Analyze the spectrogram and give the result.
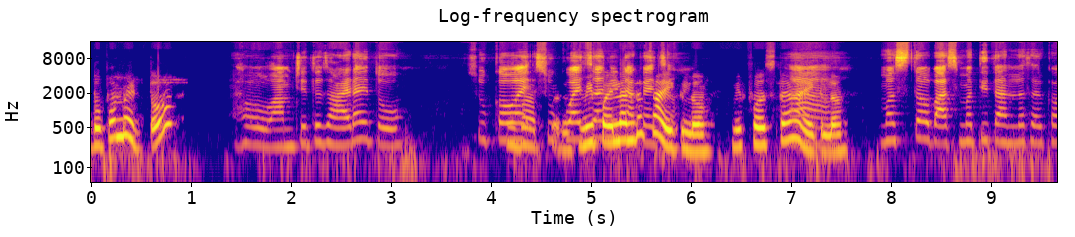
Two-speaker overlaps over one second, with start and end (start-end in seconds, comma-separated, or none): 4.3-5.8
